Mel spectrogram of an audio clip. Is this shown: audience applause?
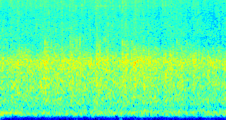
yes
